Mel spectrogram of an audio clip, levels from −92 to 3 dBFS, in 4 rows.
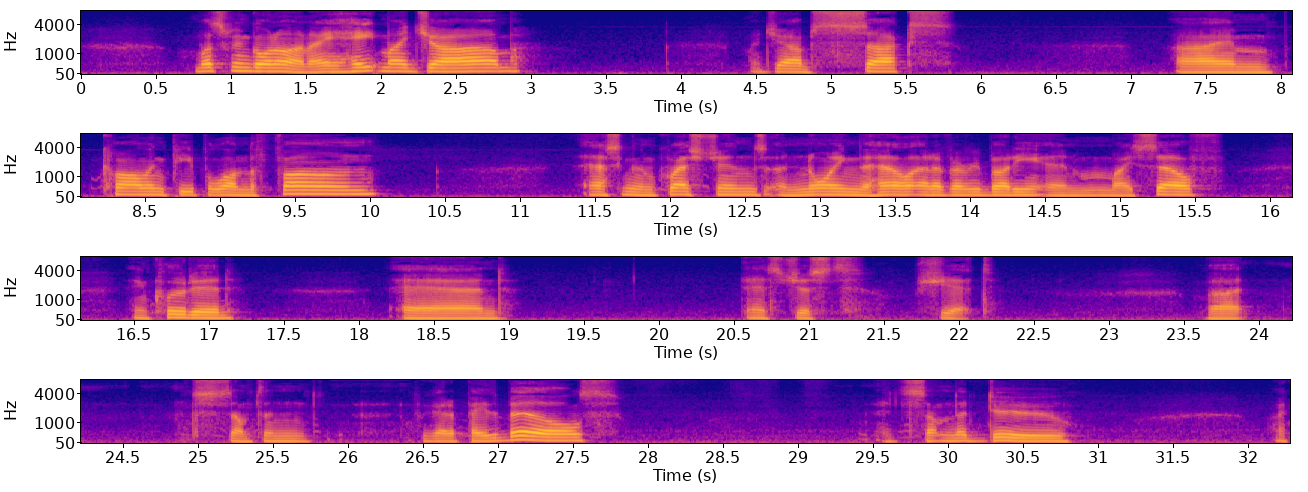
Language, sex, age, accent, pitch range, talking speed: English, male, 40-59, American, 80-130 Hz, 85 wpm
